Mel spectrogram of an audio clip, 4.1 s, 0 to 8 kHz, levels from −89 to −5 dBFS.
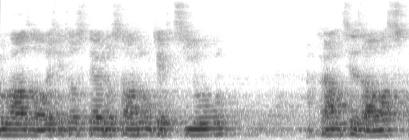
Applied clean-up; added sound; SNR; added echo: none; none; none; reverberation time 0.6 s.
